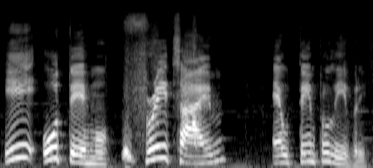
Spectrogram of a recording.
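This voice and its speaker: Man teaching, slow deliberate drills. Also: high-pitched, big pitch swings, faint music behind. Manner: slow deliberate English models, brisk explanations. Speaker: English teacher. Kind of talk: language lesson.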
